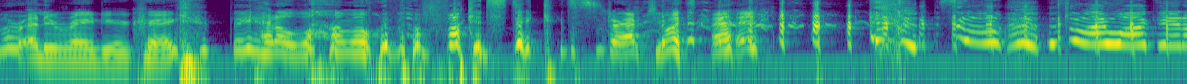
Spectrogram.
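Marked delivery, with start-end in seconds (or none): 1.7-8.9 high-pitched laughter through the words; laughing hard. Real, not acted. Telling about the llama reindeer, laughing helplessly. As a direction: barely get it out for laughing. Cracking up mid story.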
